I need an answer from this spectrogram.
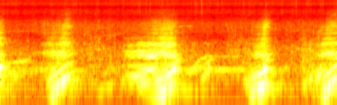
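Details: Male humpback whale singing at sea, part of a full-length song whose phrases change each year: rising, swooping moans and whoops repeating roughly every second and a half over a low background hiss.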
